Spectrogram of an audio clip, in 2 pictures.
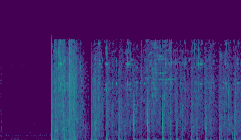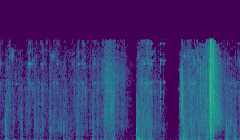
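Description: Footsteps crunch quickly on a hard surface.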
